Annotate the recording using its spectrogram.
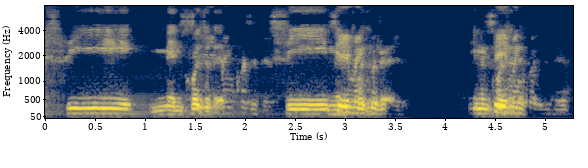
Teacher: And again, always think that you're carrying over the final consonant of the preceding word, seem, carrying that over that M and using the M to start the second word. So it's really like seem inquisitive.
